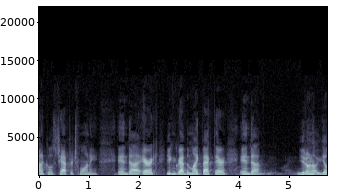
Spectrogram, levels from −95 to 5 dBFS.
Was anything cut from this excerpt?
no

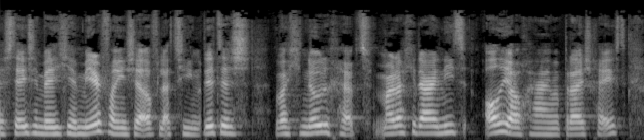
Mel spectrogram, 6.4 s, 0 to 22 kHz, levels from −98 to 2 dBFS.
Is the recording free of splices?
no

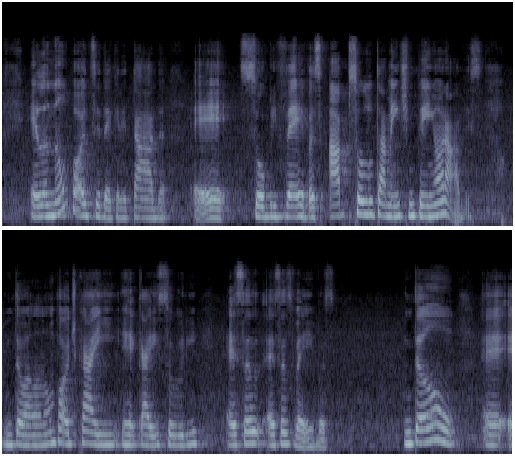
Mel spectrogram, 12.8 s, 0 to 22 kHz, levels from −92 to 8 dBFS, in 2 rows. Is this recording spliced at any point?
yes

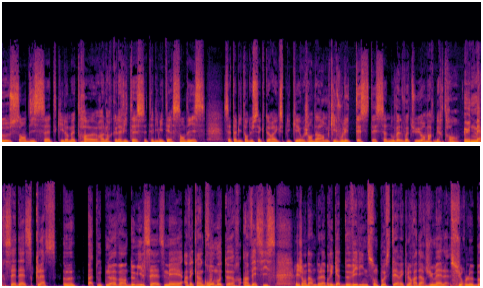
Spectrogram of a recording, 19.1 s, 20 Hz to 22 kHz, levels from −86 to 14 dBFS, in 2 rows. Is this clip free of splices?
yes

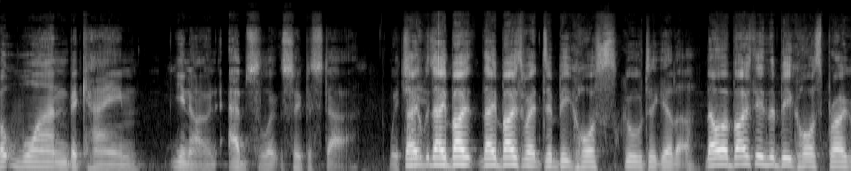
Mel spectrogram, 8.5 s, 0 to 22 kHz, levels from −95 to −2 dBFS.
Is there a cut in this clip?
no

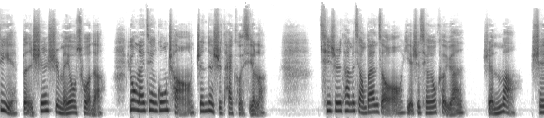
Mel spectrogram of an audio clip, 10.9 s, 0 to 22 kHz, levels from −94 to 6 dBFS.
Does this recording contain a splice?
no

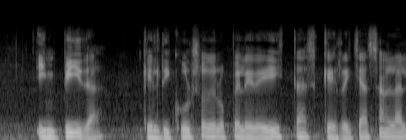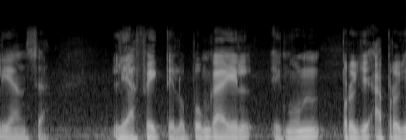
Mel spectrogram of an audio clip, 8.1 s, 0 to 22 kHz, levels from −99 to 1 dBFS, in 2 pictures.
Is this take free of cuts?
yes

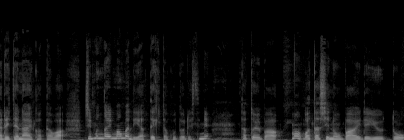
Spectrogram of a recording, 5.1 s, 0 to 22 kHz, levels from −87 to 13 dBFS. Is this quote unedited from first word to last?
yes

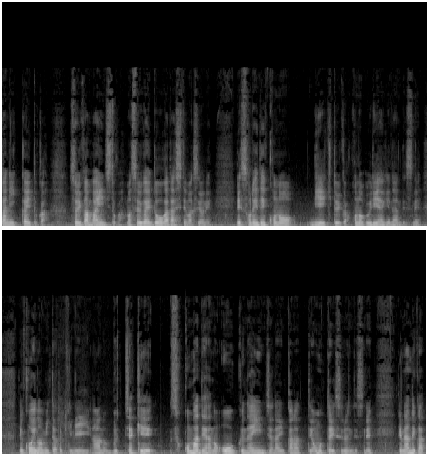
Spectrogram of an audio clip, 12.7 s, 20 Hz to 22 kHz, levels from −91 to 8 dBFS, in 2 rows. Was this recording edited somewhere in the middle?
no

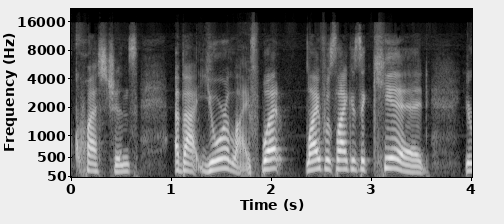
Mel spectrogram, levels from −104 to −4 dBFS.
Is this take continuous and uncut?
yes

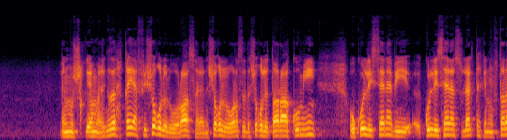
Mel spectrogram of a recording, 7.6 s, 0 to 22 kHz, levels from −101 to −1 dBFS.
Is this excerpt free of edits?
yes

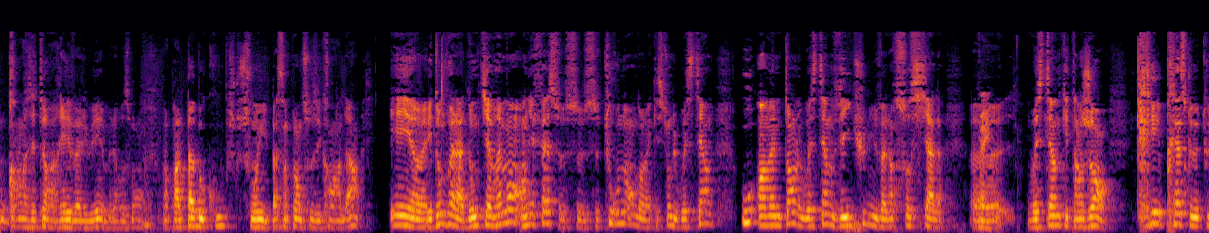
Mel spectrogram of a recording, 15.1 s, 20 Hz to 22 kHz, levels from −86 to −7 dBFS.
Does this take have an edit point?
yes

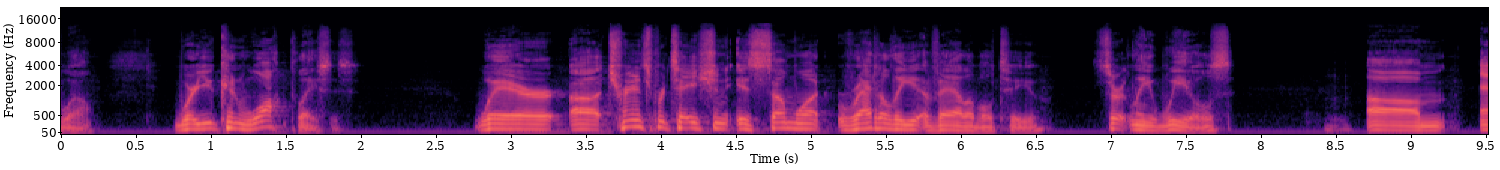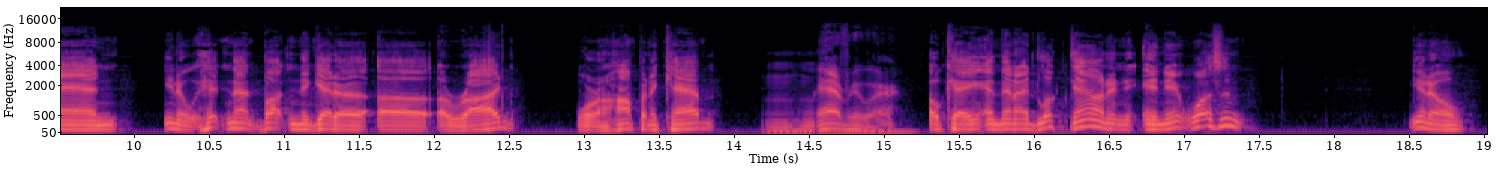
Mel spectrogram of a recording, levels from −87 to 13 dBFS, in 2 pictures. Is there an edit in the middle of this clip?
yes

